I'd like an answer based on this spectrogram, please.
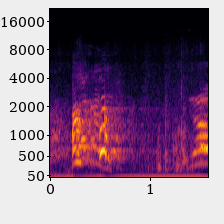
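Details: German Shepherd parent dogs barking during protection work training; one sharp, harmonic bark burst at the start and another at the end, with a trainer's voice between them.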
